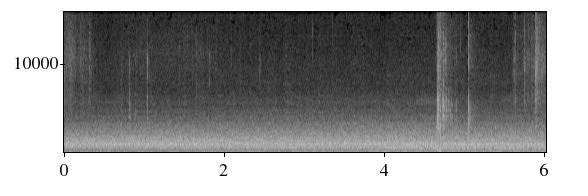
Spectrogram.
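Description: A 62-inch traditional bow being shot: one sharp snap of the string on release about three-quarters of the way in, followed by a couple of fainter clicks. A steady background hiss runs throughout.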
